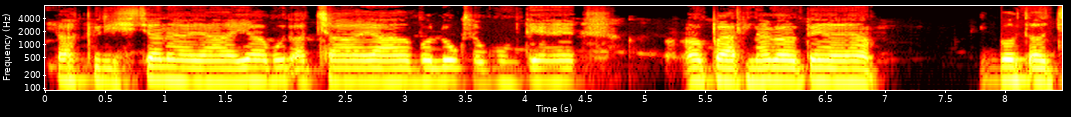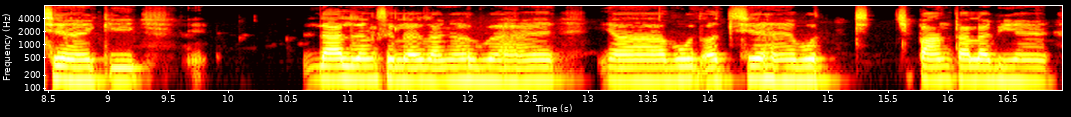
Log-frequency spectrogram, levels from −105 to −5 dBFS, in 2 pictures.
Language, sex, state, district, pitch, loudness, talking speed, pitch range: Hindi, male, Bihar, East Champaran, 150 Hz, -18 LUFS, 130 wpm, 145-155 Hz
